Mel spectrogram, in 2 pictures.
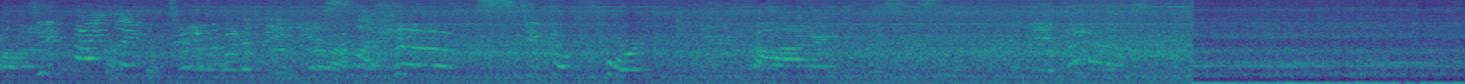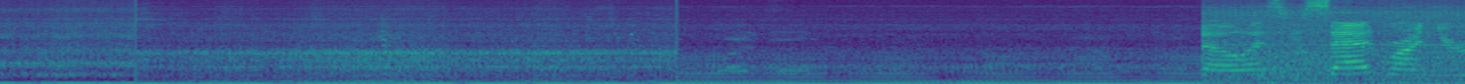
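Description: Dive boat's engines running underway, a loud steady low drone that comes in about six seconds in, after voices and laughter.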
